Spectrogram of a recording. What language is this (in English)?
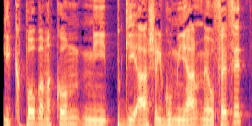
Hebrew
